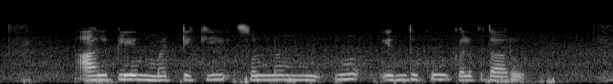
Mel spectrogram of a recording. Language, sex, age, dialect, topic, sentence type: Telugu, female, 41-45, Southern, agriculture, question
